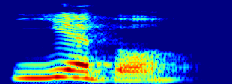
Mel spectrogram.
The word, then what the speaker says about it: llevo: So looking at column 3, which is llevo, I wear. Repeat after me, llevo. Muy bien. Just remember that that double L is a Y sound.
